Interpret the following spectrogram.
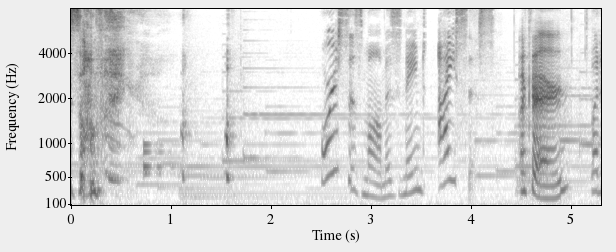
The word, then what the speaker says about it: Isis: Horus's mom is named Isis. Okay. But in ancient Egyptian, it's pronounced closer to iset or aset.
